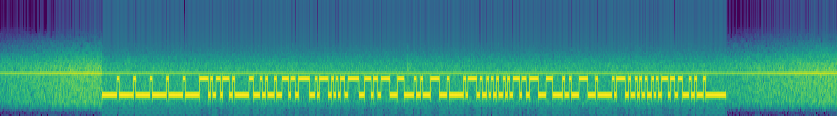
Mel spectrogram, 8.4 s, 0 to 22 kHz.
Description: RTTY (45.45 baud, 850 Hz shift), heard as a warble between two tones, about 1060 Hz centre, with a steady whistle near 1850 Hz. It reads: CQ TEST OM9EJJ OM9EJJ CQ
